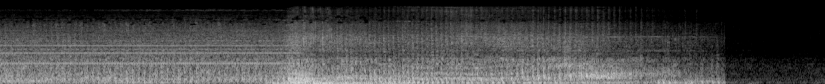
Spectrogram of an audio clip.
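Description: A helicopter engine roars steadily with rotor thumping.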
